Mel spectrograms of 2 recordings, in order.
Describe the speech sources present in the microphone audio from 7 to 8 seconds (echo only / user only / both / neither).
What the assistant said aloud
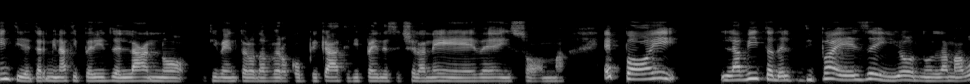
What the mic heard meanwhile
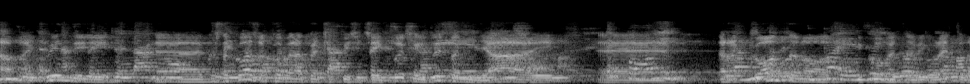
both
